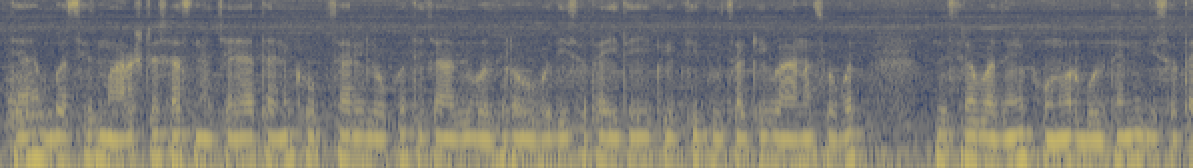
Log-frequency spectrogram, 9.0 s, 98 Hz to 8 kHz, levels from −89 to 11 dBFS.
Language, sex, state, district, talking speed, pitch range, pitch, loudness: Marathi, male, Maharashtra, Pune, 165 wpm, 105-115 Hz, 110 Hz, -19 LUFS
